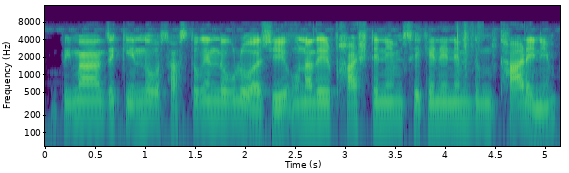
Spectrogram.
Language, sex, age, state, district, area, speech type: Bengali, male, 18-30, West Bengal, Hooghly, urban, spontaneous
